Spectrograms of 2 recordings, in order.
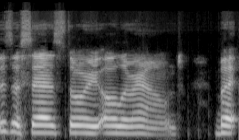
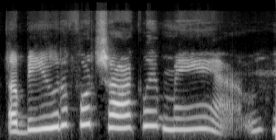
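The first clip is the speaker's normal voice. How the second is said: high, slow, louder lustful swoon; mock swoon; 9 semitones higher, 8 dB louder, slower than usual. Mocking his fans to viewers, high slow swooning. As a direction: savor it like a fan.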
